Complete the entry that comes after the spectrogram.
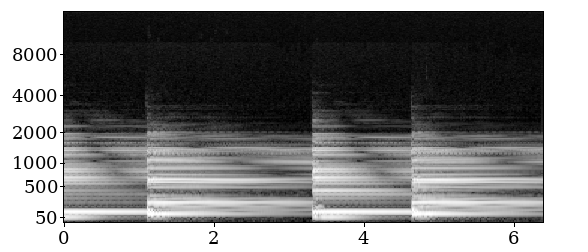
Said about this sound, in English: next I just added a simple like piano bass line stab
